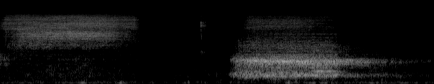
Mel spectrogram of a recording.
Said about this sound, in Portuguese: São esses que eu faço, alguns são esses. Respiração. Vamos respirar.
